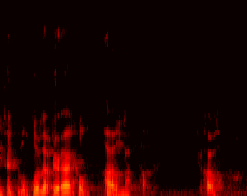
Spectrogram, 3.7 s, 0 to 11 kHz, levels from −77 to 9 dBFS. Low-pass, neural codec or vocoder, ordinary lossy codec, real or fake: none; autoencoder, 22.05 kHz, a latent of 192 numbers a frame, VITS, trained on one speaker; none; fake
